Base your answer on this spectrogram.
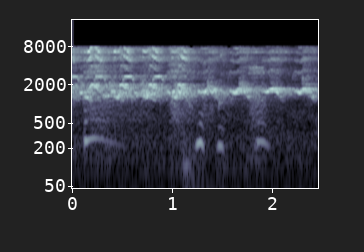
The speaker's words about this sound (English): The bird also wants to say something, but I don't understand what they're saying because I didn't connect with them.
